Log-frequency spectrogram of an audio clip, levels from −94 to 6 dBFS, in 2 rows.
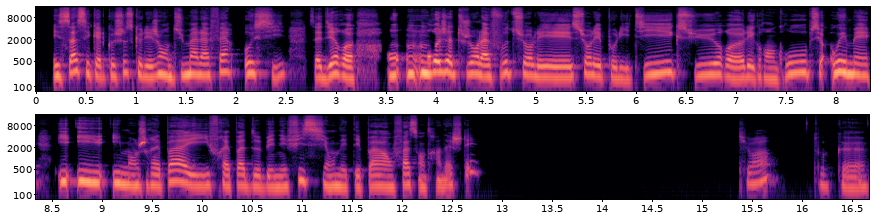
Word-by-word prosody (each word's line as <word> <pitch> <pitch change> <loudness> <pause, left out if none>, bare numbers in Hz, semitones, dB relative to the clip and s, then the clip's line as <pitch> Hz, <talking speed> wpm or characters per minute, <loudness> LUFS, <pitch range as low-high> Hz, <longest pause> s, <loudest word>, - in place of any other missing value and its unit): et 200 - +1
ça, 250 +8 +3
c'est 250 -3 +1
quelque 195 -2 -3
chose 240 +5 -4
que 215 - -2
les 185 -1 0
gens 220 +2 +2
ont - - +1
du 195 +3 -2
mal 225 -1 +4
à 210 - +2
faire, 255 +5 -3
aussi. 230 -3 -2 0.2
C'est-à-dire, 195 +4 +2
heu, 175 - +5 0.3
on 205 +1 +1
on 235 - +6
on 230 - +9
rejette 255 -2 +6
toujours 230 0 0
la 195 -2 +6
faute 225 +5 -4
sur 230 -3 -1
les 180 -2 +1
sur 215 +4 -1
les 200 -2 +1
politiques, 200 +8 -3
sur, 215 +1 -2
heu, 170 -1 +1
les 185 +1 0
grands 170 -1 -6
groupes, 230 +8 -1
sur 245 +1 -3
oui, 250 +1 +7
mais 215 -3 +3 0.2
ils 235 0 0
ils 225 -2 +4
ils 215 0 +1
mangeraient 180 -1 0
pas 230 +2 0
et - - -1
ils 175 0 -4
feraient 175 0 -6
pas 180 +1 -4
de 170 0 -6
bénéfices, 165 +9 -3
si 190 - -7
on 170 - -3
n'était 165 -1 -5
pas 170 +2 -4
en - - -5
face, 190 +3 -5
en - - -7
train 85 - -10
d'acheter! 90 +2 -6 2.7
Tu 205 - -15
vois? 220 +7 -7 0.5
Donc, 175 0 -15
heu 155 0 -8
200 Hz, 215 wpm, -22 LUFS, 180-230 Hz, 2.7 s, on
